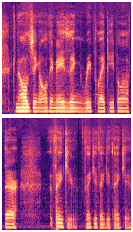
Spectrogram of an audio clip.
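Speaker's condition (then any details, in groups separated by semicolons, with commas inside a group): No condition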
